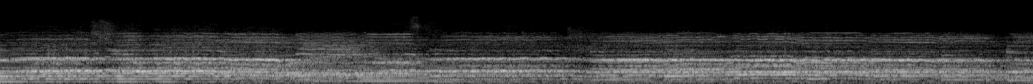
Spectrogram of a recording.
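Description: A mixed choir singing long held chords, cutting in abruptly and moving to new chords a few times.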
